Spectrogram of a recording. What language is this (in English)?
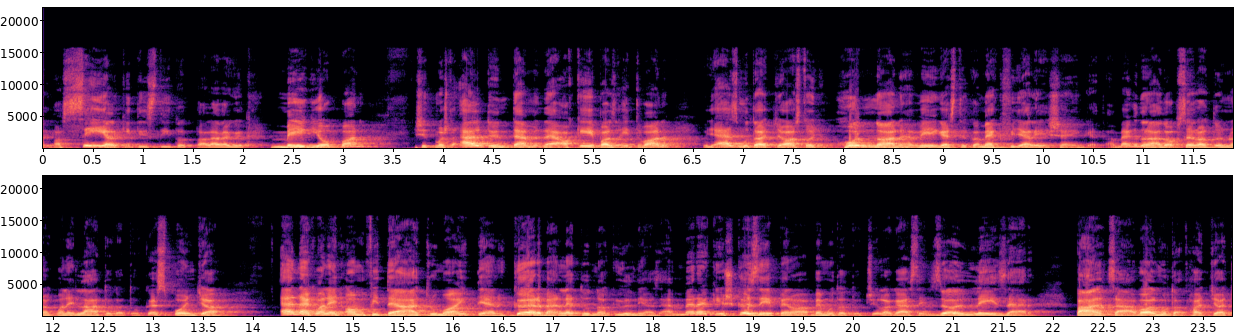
Hungarian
